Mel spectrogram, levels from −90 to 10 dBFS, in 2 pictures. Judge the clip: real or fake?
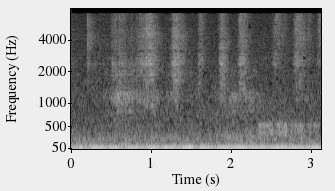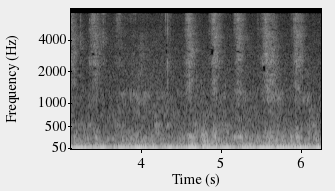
real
